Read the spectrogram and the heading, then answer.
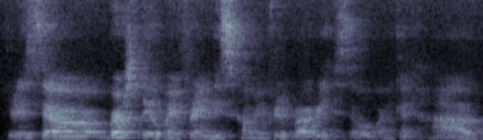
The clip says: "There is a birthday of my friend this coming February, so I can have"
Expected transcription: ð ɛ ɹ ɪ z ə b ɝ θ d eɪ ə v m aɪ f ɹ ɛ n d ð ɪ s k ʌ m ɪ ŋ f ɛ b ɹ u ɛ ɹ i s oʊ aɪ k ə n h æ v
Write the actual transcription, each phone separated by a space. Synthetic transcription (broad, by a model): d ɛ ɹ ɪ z ə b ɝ s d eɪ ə m aɪ f ɹ ɛ n d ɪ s k ʌ m ɪ ŋ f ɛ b ɹ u ɹ i s oʊ aɪ k ə n h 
